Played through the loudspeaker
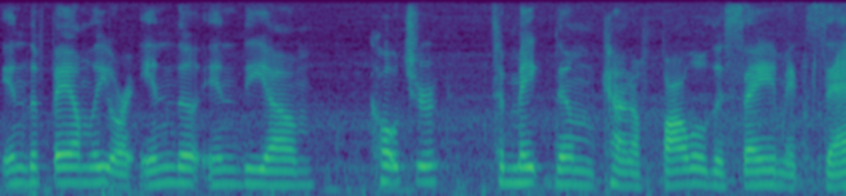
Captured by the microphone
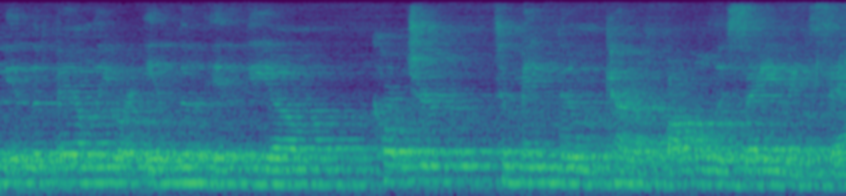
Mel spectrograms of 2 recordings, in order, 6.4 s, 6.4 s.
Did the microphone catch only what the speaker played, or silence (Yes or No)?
Yes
